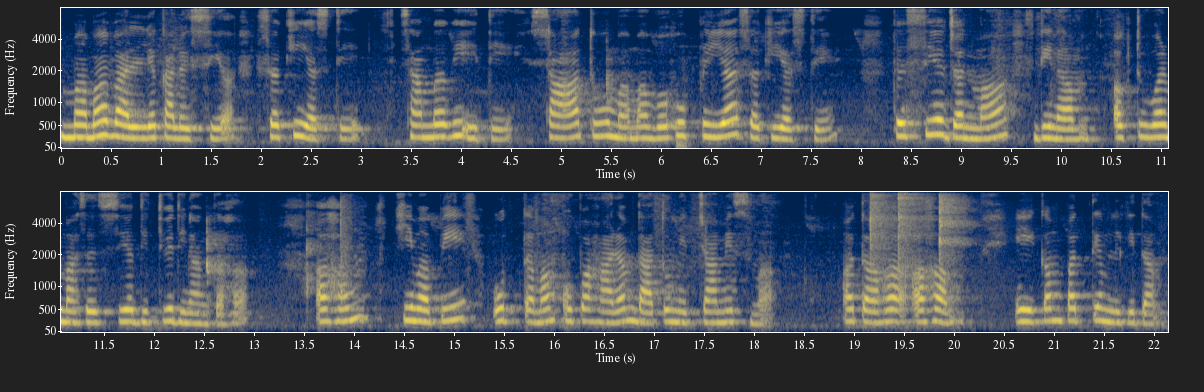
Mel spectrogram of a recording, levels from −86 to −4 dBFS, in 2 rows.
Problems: background sounds at intervals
